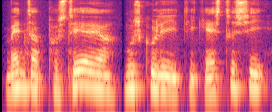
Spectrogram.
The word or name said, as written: venter posterior m. digastrici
